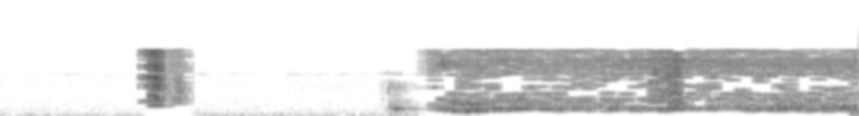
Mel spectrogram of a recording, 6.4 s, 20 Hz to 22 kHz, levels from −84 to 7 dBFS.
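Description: A short clip of everyday sounds. Everything is dull and watery, with nothing above 3.8 kHz and heavy swirling, smeared artefacts, most likely from MP3 compression at a very low bitrate, near 8 kbps. Bursts of cable scratch noise occur from 1.14 to 1.37 s, roughly 5 dB above the sound, and from 4.87 to 5.11 s, at about the same level as the sound. These are likely from a loose contact being moved.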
